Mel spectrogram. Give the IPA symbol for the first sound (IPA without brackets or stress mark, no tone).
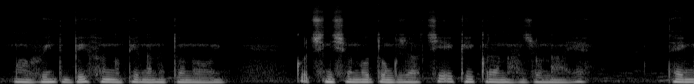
m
